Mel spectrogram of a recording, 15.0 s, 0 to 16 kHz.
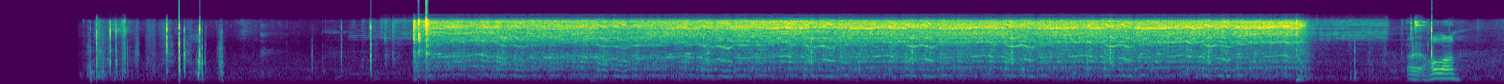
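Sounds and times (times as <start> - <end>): starter motor cranking engine: 3.8 - 13.9
starter click: 8.0 - 12.3.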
